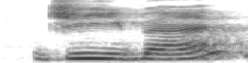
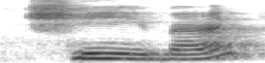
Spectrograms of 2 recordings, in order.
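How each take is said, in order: First: "Jivan" with J pronounced as y; German ya sound. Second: "Jivan" begun with a sh-like sound instead of y; "Jivan" with a slurred sh-like J; her own clumsy J. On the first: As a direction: say "Jivan" as yee-van, the J like a y. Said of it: "la J en alemán suena ya". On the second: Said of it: "en español suena j". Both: Shown as a demonstration.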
